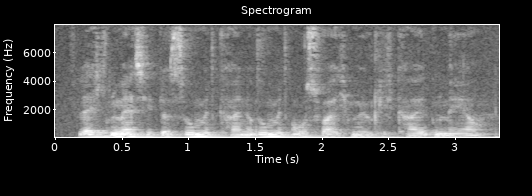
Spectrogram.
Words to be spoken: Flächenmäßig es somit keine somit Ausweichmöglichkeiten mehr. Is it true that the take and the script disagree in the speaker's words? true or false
false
